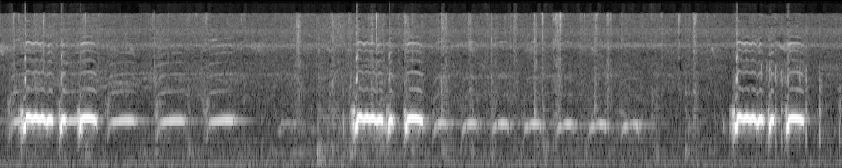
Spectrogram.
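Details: Local zebra dove in full song with a small, crystal-clear voice, used to lure rival doves into singing; phrases open with loud rolling coos, then a string of softer short coos trailing off, repeated about every two and a half seconds.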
